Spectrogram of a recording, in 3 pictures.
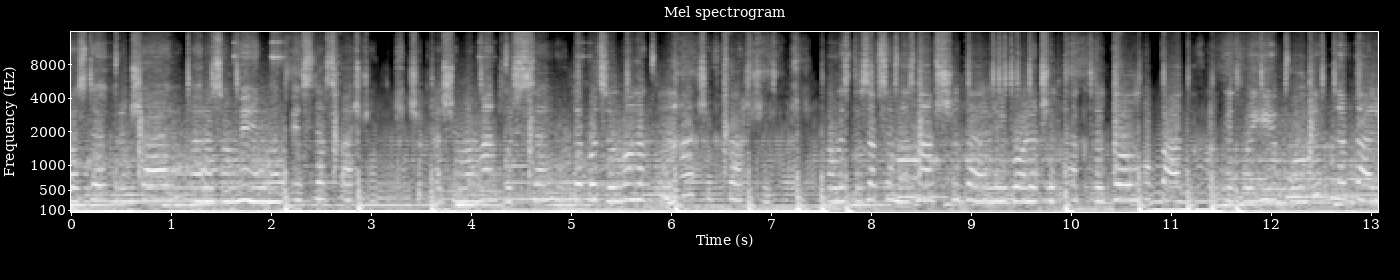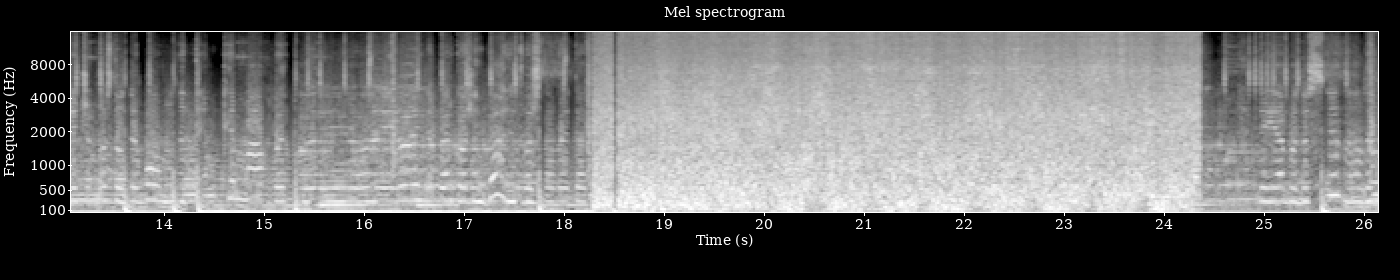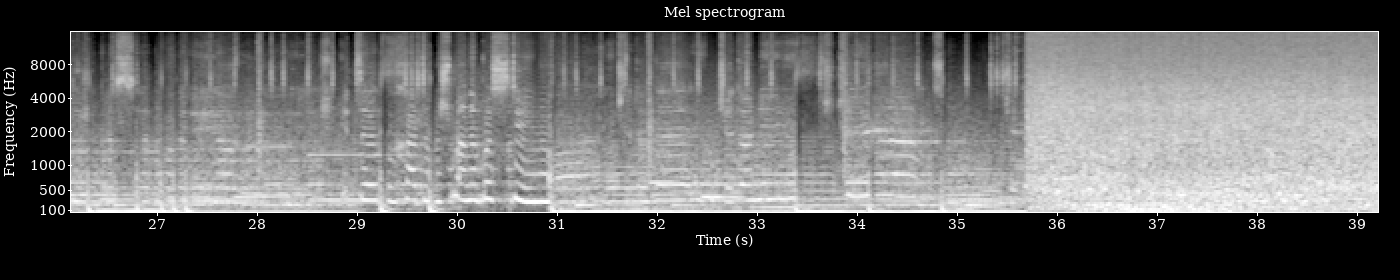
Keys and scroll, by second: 1.9 Down, 1.9 typing, 2.1 Return, 24.9 Page_Down.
